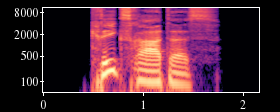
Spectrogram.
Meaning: genitive singular of Kriegsrat
- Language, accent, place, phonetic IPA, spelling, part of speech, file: German, Germany, Berlin, [ˈkʁiːksˌʁaːtəs], Kriegsrates, noun, De-Kriegsrates.ogg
